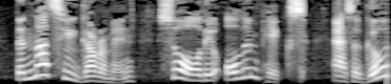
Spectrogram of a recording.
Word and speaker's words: Nazi: 个纳粹，不要读 Nazi 啊，这是个外来词，中间这个字母 Z 发 c 这个声音，在单词中间发 c 特别少见。我们大声来读一下 Nazi，在中间发 c 的非常少见。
